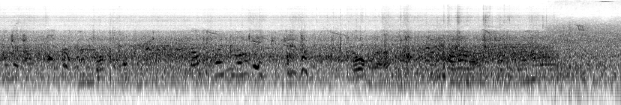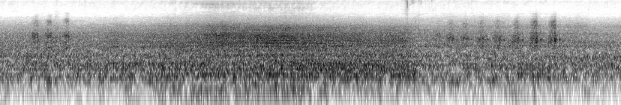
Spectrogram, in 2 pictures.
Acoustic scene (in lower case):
park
